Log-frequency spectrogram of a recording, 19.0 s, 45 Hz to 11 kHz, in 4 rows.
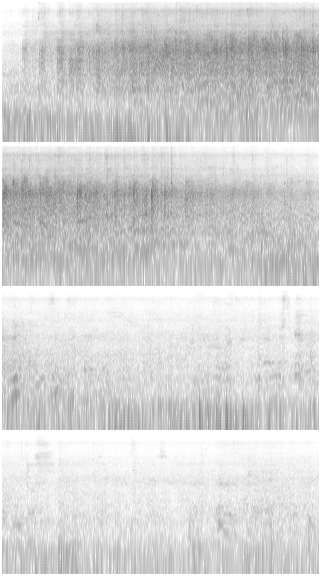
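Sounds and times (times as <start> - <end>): crowd applauding: 0.0 - 10.2.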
